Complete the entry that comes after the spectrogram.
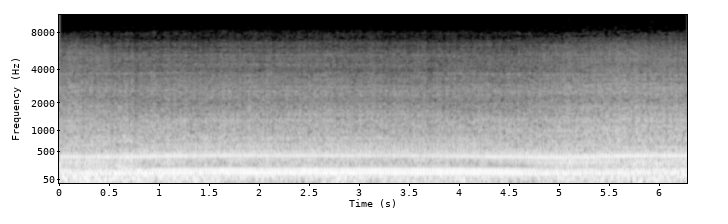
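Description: Motorcycle engine running at a steady cruising speed, its note holding nearly constant, with wind rumbling over the microphone.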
